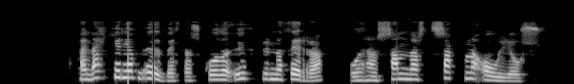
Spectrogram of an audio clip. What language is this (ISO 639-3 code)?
isl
